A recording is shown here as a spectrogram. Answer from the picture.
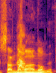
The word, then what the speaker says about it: Thunderbird: El Thunderbird, pero que los japoneses lo pronuncian en el Zandabado.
